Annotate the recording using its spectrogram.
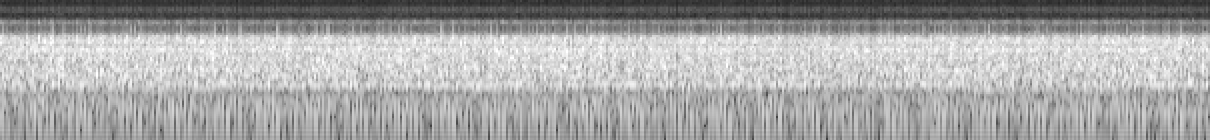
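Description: Engine sound effect, running steadily at a constant pitch and level.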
